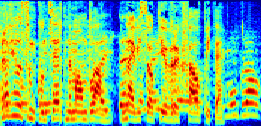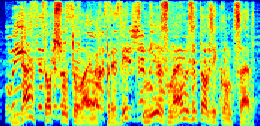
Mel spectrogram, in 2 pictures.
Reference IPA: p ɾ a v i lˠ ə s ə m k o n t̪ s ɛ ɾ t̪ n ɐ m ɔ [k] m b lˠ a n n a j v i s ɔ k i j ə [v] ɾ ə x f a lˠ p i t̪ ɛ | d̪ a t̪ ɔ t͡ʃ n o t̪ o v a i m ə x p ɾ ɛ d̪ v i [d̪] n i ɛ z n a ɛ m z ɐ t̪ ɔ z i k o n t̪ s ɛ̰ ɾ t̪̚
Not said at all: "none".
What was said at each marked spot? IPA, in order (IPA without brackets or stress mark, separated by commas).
none, v, t̪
